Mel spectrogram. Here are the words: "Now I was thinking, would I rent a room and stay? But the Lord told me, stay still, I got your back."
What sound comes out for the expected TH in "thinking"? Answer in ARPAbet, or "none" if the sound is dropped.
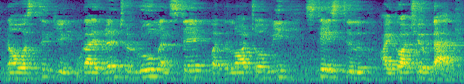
T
